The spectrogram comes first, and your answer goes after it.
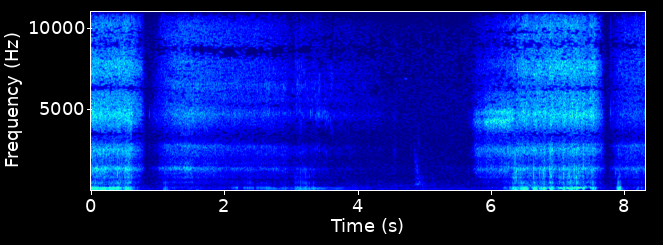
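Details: Jack, sleeping in his dog bed, snores loudly and raspily at the start, breathes softly and wheezily for several seconds, then lets out another long rattling snore.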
